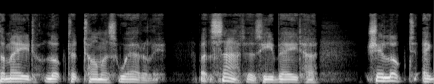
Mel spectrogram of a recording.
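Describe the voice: Plain reading aloud with fairly even intonation. The background is quiet.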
